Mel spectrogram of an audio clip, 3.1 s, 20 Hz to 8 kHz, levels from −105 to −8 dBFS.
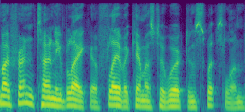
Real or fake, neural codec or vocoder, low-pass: real; none; 7.2 kHz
